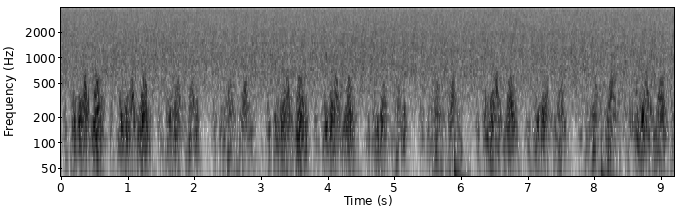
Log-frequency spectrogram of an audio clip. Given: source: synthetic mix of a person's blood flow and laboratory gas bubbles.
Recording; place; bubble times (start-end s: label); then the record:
Doppler ultrasound of blood flow; precordium
3.48-3.61 s: bubbles
3.97-4.26 s: bubbles
8.12-8.62 s: bubbles
8.68-8.96 s: bubbles
From the record:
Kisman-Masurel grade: 211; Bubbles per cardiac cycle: several, 3 to 8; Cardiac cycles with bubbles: 1 to 10%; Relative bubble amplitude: barely perceptible (0.100 to 0.250); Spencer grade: 1 (occasional bubble signal discernible with the cardiac motion signal, with majority of cardiac periods free of bubbles); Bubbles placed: anywhere in the cardiac cycle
